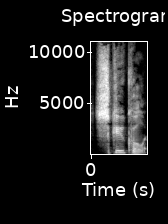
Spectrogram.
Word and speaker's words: Schuylkill: Schuylkill is the correct pronunciation of this word. It is actually spelled S-C-H-U-Y-L-K-I-L-L.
